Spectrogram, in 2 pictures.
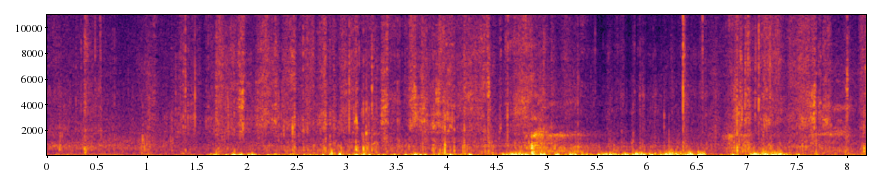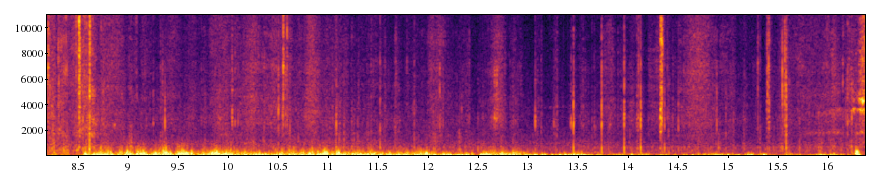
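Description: Fabric of a camouflage photography hide rustling and flapping as its roof canopy is handled, with irregular clicks of tent poles being fed through a seam sleeve, over a low rumble that strengthens about halfway through.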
